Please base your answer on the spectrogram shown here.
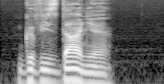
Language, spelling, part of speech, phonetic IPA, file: Polish, gwizdanie, noun, [ɡvʲizˈdãɲɛ], Pl-gwizdanie.ogg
